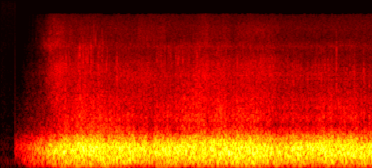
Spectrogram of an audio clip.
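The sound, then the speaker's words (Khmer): Glacier ice chunks churn where the Russell Glacier meets seawater, a loud, steady, rushing roar that swells in within the first half second and then holds without a break. “នេះគឺជាសម្លេងនៃផ្ទាំងទឹកកកដែលមានដុំទឹកកកនៅពេលដែលផ្ទាំងទឹកកករ៉ូសែលជួបនឹងទឹកសមុទ្រ”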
